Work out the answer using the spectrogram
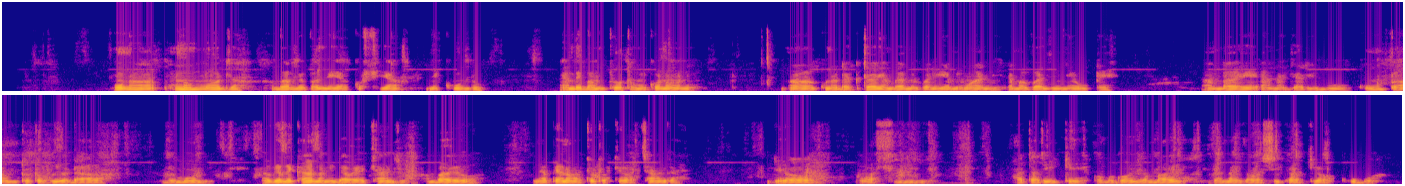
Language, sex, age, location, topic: Swahili, male, 18-24, Nakuru, health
